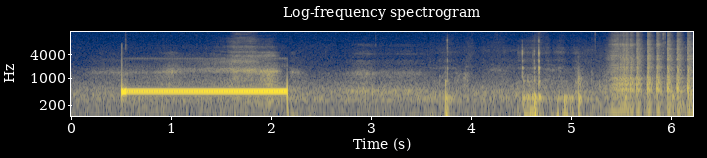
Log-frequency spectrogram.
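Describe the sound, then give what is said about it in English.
A phone's ringing tone while calling someone's number sounds once as a steady, fairly loud beep lasting under two seconds, followed by scattered clicks, handling noises and a final burst of crackly rustle. “I'm going to call his number.”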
